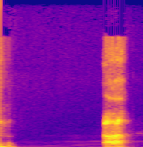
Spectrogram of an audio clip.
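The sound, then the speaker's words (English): A person clearing their throat, imitated by a voice in a science-fiction tabletop role-playing game: a brief low rumble, a pause, then a louder, raspy clearing burst. “You hear somebody clear their throat.”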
